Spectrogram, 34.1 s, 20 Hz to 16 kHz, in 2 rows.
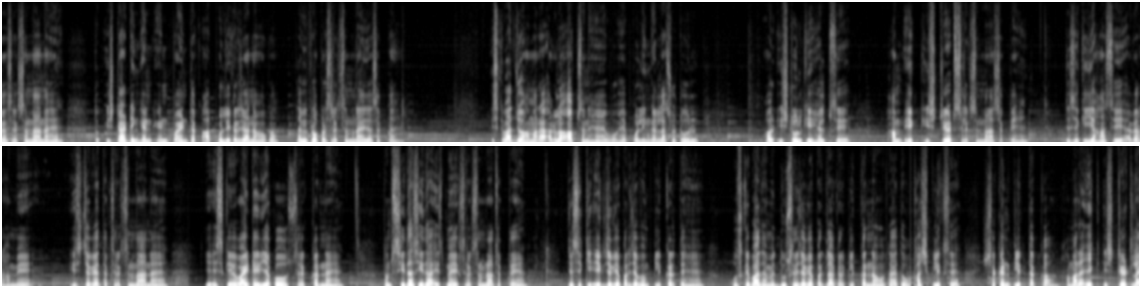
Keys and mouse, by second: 2.8-5.7 drag, 6.2 v, 9.4 v, 9.4 right click, 19.9 click, 23.4 click, 27.7-28.5 drag.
